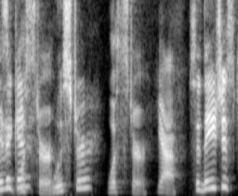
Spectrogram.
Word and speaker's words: Worcester: was actually born here it's actually Worcester which doesn't even make sense because Sor no that's it that's how you say it and I was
